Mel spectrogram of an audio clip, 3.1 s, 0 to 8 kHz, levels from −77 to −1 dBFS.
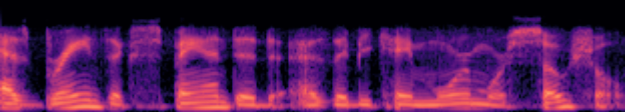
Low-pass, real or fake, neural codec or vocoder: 7.2 kHz; real; none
